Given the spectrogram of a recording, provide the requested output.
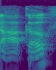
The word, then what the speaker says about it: Acre: one of my personal favorites a place called akko I know it's spelled h-c-r-e but we oftentimes pronounce it AKO uh this is a great place you know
